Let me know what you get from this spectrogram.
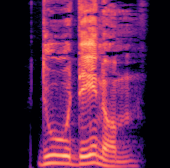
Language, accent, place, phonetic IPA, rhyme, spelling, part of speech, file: German, Germany, Berlin, [duoˈdeːnʊm], -eːnʊm, Duodenum, noun, De-Duodenum.ogg
- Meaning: The duodenum, first part of the small intestine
